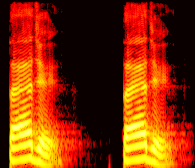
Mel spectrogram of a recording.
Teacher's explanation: এই জিমটা হচ্ছে কলকলার হরফ ধাক্কা দিয়ে পড়তে হবে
